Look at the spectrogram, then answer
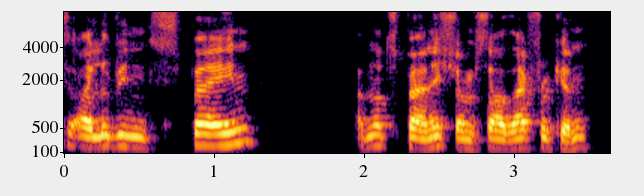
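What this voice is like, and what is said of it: South African accent. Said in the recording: “I grew up in South Africa, so I have a South African accent.”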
